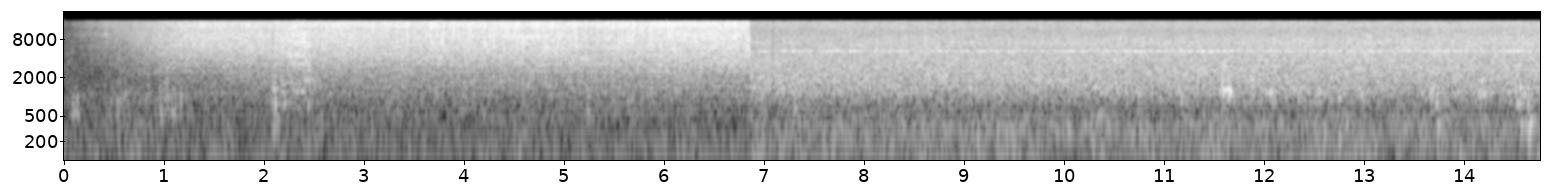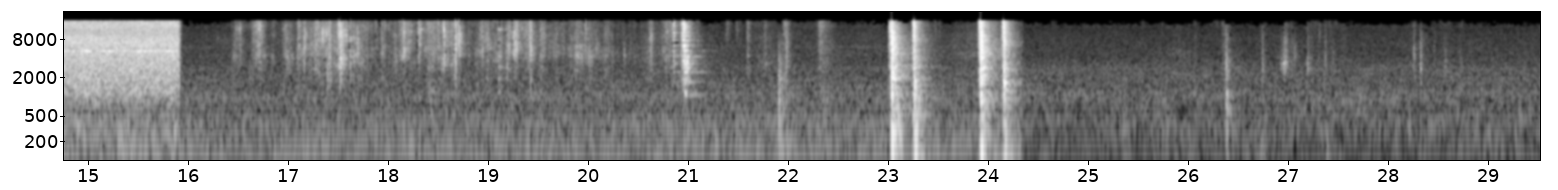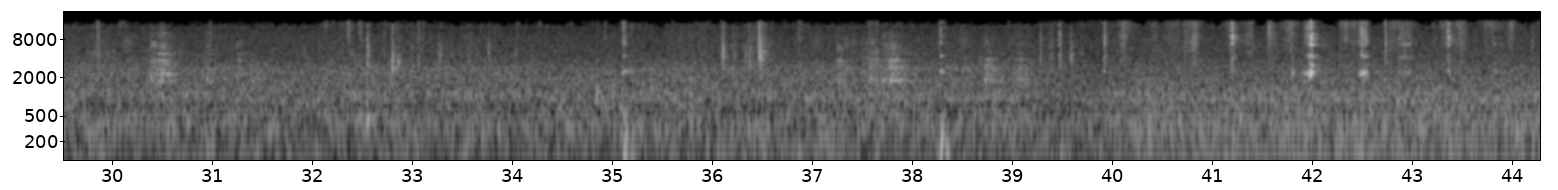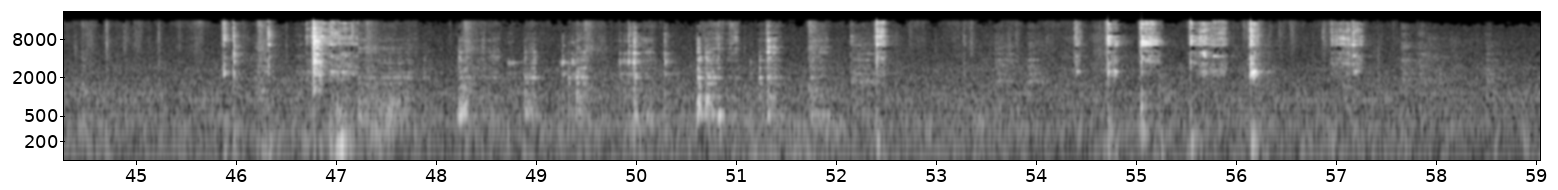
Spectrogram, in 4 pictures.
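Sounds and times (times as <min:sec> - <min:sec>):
mushrooms sizzling in frying pan: 0:00.0 - 0:16.0.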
